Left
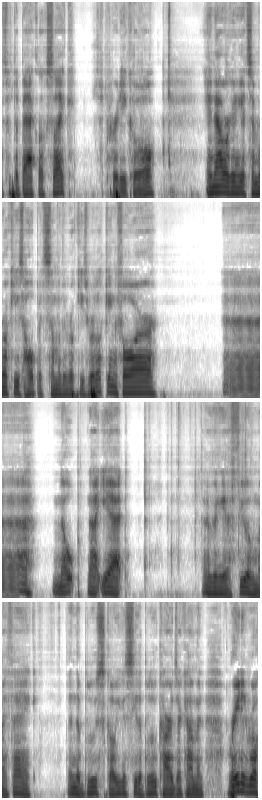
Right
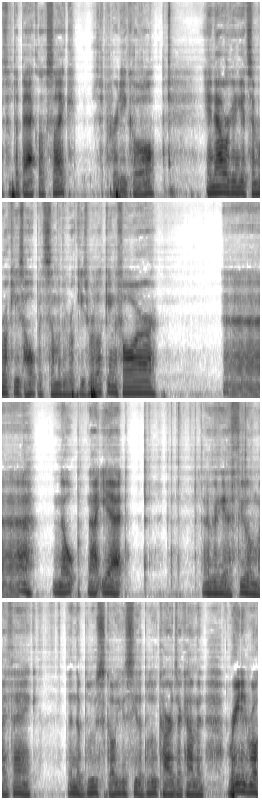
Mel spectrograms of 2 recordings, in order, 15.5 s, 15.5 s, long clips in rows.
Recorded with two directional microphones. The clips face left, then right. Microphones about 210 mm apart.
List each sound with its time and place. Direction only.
0.0 s speech: 45° left (ahead or behind)
7.2 s speech: 45° left (ahead or behind)
9.8 s a sound: 20° right (ahead or behind)
10.7 s speech: 50° left (ahead or behind)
